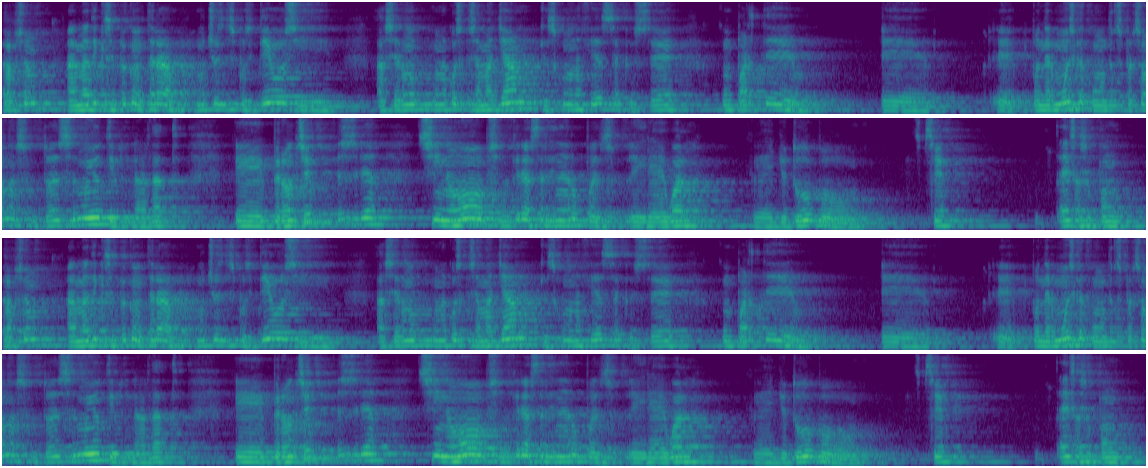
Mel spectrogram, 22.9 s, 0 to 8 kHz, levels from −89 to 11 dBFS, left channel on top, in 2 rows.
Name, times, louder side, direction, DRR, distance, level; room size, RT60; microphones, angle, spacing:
voice 1, 0.0-3.3 3.7-6.7 7.2-8.1 8.8-9.3 9.9-13.1 13.3-18.4 18.9-20.0 20.7-20.9 21.8-22.6, equal, 5° left, 2 dB, 2.4 m, -29 dB
28.5 x 17.0 x 9.0 m, 1.5 s
head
